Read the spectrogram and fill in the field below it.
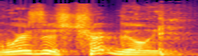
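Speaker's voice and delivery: ordinary delivery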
